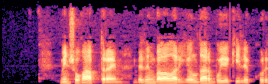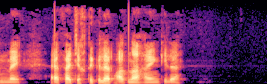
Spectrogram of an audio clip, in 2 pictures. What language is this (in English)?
Bashkir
